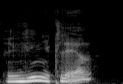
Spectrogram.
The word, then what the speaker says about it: Ligne Claire: Ne, der diesen ich werde es wieder falsch aussprechen. Ligne Claire. – Hast du richtig ausgesprochen.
